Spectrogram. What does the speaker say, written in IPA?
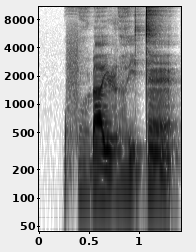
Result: fɔ̤ɽajɭa̤jtɛ̃

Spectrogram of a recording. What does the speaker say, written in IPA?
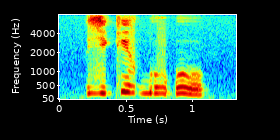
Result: zʲəkʲøvɡ͡buvʔuː

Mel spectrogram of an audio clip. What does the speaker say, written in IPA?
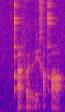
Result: qʼi fə rixə qʼɑ

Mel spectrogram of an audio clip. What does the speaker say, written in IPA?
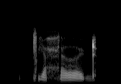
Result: ǀiħɾʌɖ

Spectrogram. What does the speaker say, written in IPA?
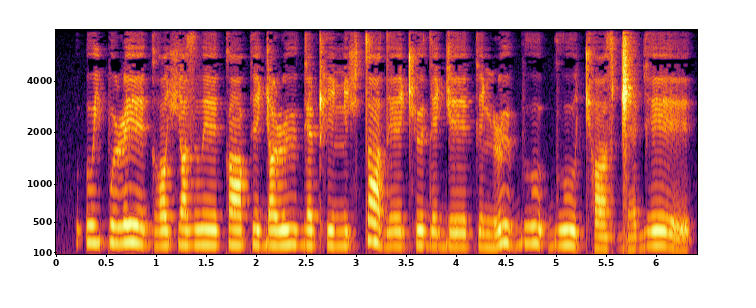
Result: ʔujpuɭɪː ɡʱɔçɒzβɪːkɒ kɪɟɒɭʉ ɡɛʈʰiɲɪçtɒ dɪːcʰʉdeɟɪː kɪɲɭʉ bʱuʔ ɡʱu cʰɒz ɡ͡ǁɛɡʱɪː

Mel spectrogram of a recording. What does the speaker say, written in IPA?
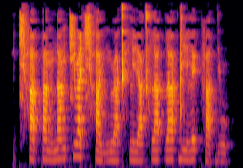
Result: t͡ɕʰa˨˩ʔpa˨˩ŋ na˦˥ŋt͡ɕɯ˥˩a̯t͡ɕʰa˨˩j ŋɯ˩˦a̯kʰli˩˦a̯ kʰla˦˥t̚ laː˦˥k̚diː˧le˥˩k̚faː˨˩t̚ ju˨˩k̚

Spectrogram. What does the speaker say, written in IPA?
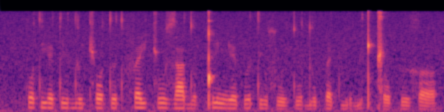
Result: ko˧tje˧˩˧ti˧dɯ˧˩˧ cʰo˧tɯ˧˩t fɛ˥˩jcu˥˩ za˧ do˩ǃi˥˩ɲe˧˩pɯ˥˩ ti˧˩sʷe˩j tʷʌ˧˩ du˧˩˧pɛ˧˩˧t bɯ˩bi˧tǁo˩ kɯ˧˩˧xʌ˧˩˧

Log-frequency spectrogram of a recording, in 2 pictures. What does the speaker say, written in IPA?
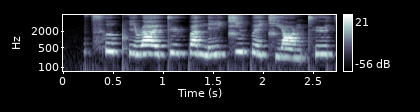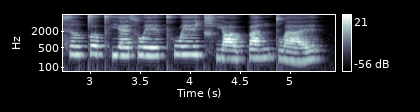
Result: t͡sʰɹ̩˥pʰi˨ɻa˥˧ɪ̯t̪y˥˧ pa˥˩ni˥ t͡ɕi˥pe˨ɪ̯t͡ɕjɑ˨˩ŋ t̪ʰy˥t͡sɹ̩˥ t̪ɤ˥˩ t̪ʰjɛ˧˥swe˧˥ɪ̯ t̪ʰwe˥ɪ̯t͡ɕʰjɑ˨˩ʊ̯pa˧˥n t̪wa˨˩˦ɪ̯

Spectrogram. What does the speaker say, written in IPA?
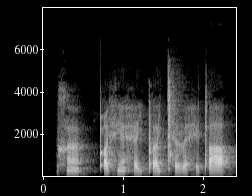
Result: xœ̃ | qʼɪfʲɛ̃ hɛjpʼɐj ǀʰɛɭɛhɪtʼa

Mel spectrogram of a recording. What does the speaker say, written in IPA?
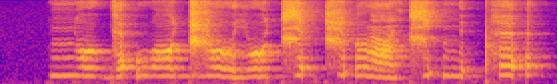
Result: ɲo˦˨ʊ̯ɡɛ˦ʔwɔ˦ d͡ʑo˦˨ʊ̯jo˦˨ t͡ɕɛ˦ʔt͡ɕʊ˦ʔlã˨ t͡ɕɪ˦ʔŋɪ˦ʔ pʰɛ˦ʔ

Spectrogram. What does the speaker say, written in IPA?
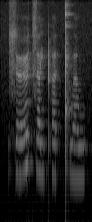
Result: sœː˨˥t͡sɐ˨jpʰɐ˨t̚ kʷʰɐ˨w

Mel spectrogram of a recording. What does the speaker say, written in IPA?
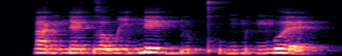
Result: aɡnɛɡʌ wineɡ bekʷʼʌɡmɪɡŋʷɛ

